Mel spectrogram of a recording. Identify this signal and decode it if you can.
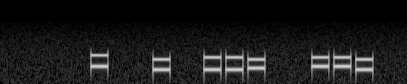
DTMF, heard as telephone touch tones, dialled by machine, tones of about 170 ms. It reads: 9 1 224 881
